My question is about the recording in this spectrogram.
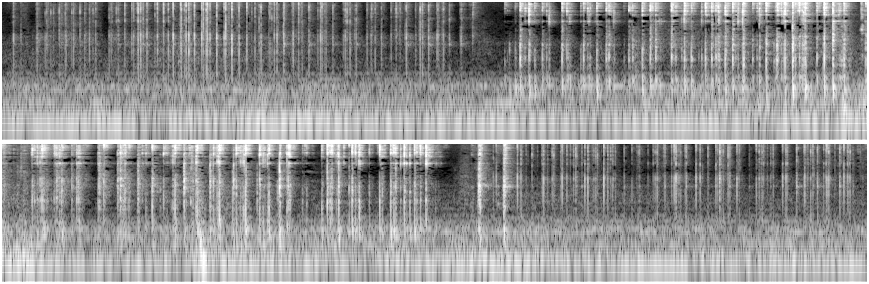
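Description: Fast fingernail tapping on a glass jar candle, a rapid run of light clicks. About five seconds in the tapping moves onto the jar's black lid and turns louder and brighter, then eases back about three seconds before the end.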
